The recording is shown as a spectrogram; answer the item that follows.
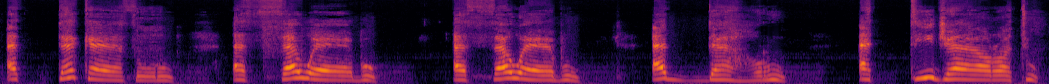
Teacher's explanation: we're totally taking out the L sound and we're going to be stressing on the one after it.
